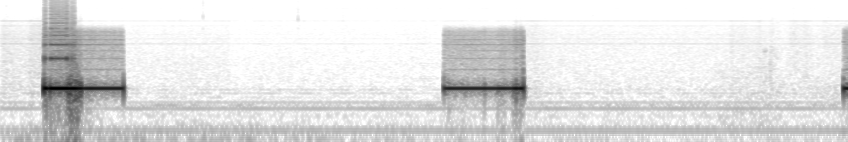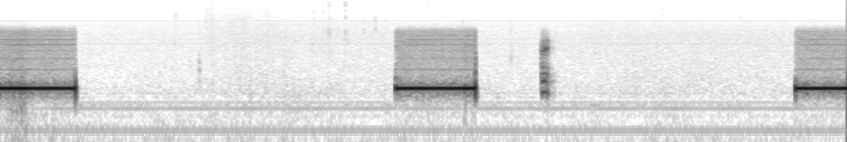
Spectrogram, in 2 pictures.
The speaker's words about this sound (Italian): Squilla il telefono.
